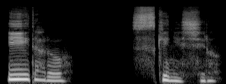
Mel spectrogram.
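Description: A woman's voice: fairly low pitch, darkish tone, breathy edge, no room sound, clean studio sound. An actress playing a vengeful female gorgon monster in an anime game, imperious, cold and contemptuous. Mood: grudging, menacing. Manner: imperious, cold, contemptuous, deliberate archaic phrasing. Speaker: voice actor. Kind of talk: scripted anime game character lines.

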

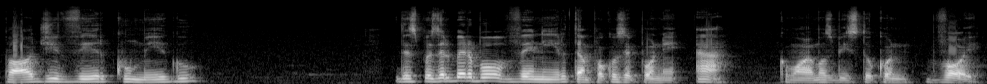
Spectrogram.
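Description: A man teaching a language lesson at an unhurried, deliberate pace. His voice is dark and mellow, and he stretches out each model word before saying it again. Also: fairly low pitch. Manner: patient, drawn-out model words. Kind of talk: slow language lesson with repeated examples.

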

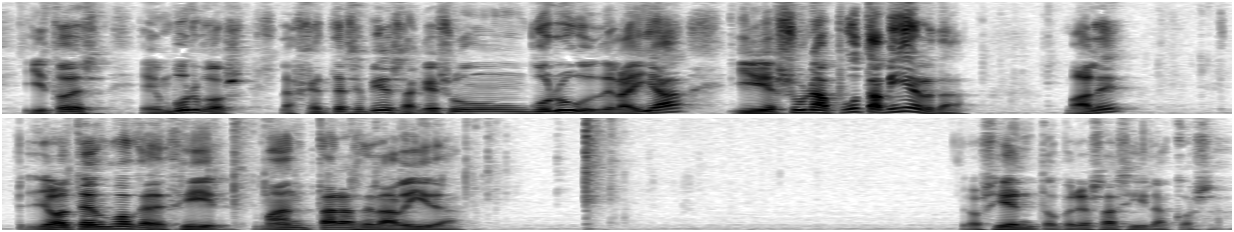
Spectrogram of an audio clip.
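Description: Man, mid-pitched voice, sarcastic and blunt, vlog commentary. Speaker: vlogger commenting on clips and AI tools. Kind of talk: casual commentary.

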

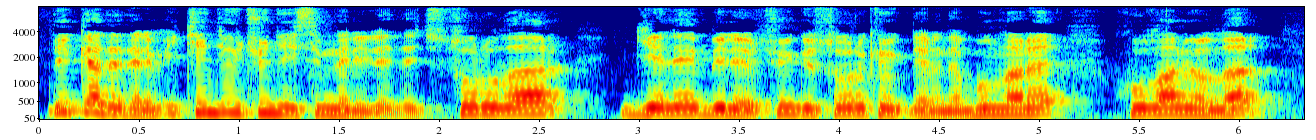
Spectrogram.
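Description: This male teacher speaks fast in a fairly high, expressive voice while running a grammar class online. He reads out exam questions, then goes through each answer with his students one step at a time.

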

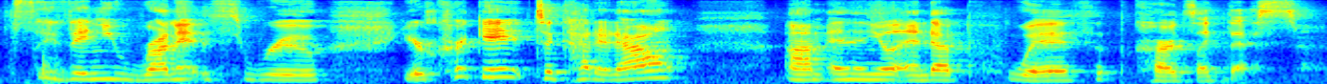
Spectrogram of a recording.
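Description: A woman's voice: mid-range voice, a little slow. A young adult woman talking informally and explaining a craft step by step in a casual livestream tutorial. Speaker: livestream host, craft seller. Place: small room indoors at home. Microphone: phone propped at arm's length.

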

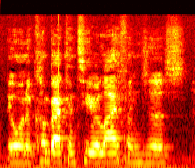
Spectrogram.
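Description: Sleepy woman reading tarot; lowish voice, loose chatty delivery, faint background noise. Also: flat delivery, fast. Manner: chatty, repeats "okay?" often. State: tired, yawning. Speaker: tarot reader.

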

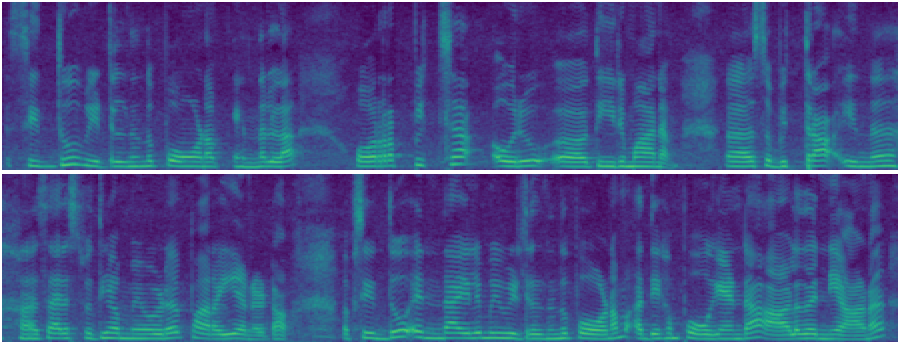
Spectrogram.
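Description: A woman's voice: fairly high pitch, a little hiss or hum. A woman narrating a casual, chatty recap of a TV serial episode, full of tag words and fillers.

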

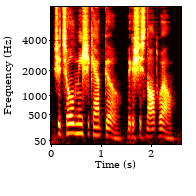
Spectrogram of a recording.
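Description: A man dubbing a dignified young emperor who speaks in a measured, formal way. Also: medium pitch, big pitch swings, pushed and bright. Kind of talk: English drama dub.

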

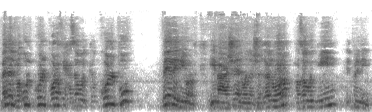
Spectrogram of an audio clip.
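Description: A man's voice: sits high, animated, fast, few pauses. A man with an Egyptian accent giving a classroom lecture as a medical lecturer, drilling pronunciation and answering his own questions. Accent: Egyptian Arabic. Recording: echoey hall, distant mic, audible noise.

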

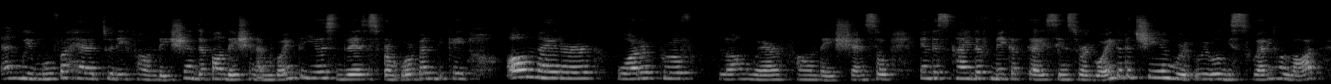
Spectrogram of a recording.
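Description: High-voiced woman in an echoey room. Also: normal speed, recorded from a distance. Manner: chatty, walks through each product step by step. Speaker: beauty vlogger. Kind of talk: casual makeup tutorial. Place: small home room at a desk.

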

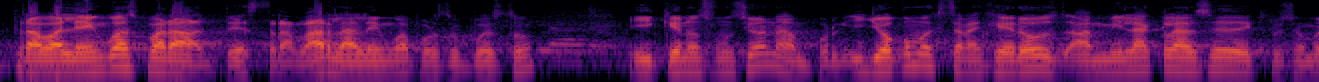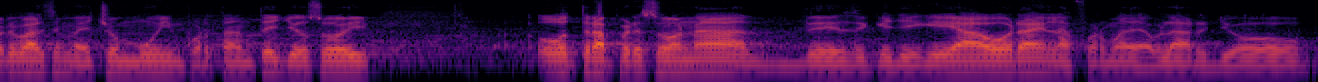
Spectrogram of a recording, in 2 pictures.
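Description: A man's voice: mid-range voice, steady tone, normal speed, fairly bright tone. Young Venezuelan man, earnest. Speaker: acting student. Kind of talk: casual interview answers.

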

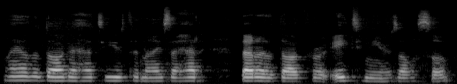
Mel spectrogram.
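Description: A woman speaks in a fairly low, soft-edged and mellow voice. She sounds sad and worn down, talking hesitantly and casually, as if confiding in viewers of a personal vlog. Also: little pitch movement. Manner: subdued, hesitant, halting. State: sad, emotionally weary. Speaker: vlogger. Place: wood-panelled basement room at home, indoors. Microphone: handheld camera at arm's length.

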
